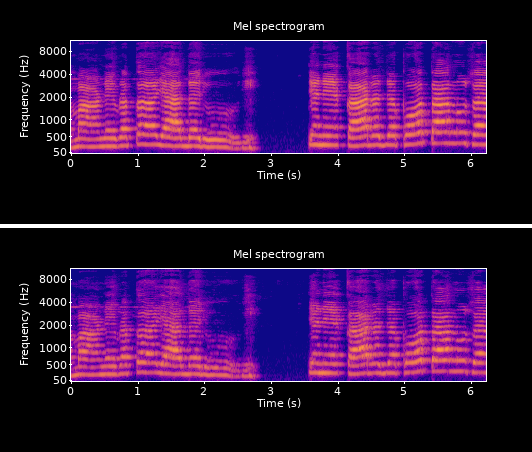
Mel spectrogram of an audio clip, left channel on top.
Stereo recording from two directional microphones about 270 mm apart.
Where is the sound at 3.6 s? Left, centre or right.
Centre.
